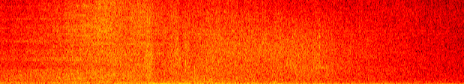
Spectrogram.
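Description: Ocean waves crash on the shore in a loud, steady roar of churning surf that fills the whole stretch without letting up, with no voices.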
